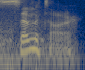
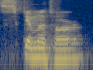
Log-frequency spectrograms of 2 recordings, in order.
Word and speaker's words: scimitar: big weapons what's a scimitar like an Arabian short sword yeah and thank you for pronouncing it correctly Scimitar not skimmatory it's actually Skye he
